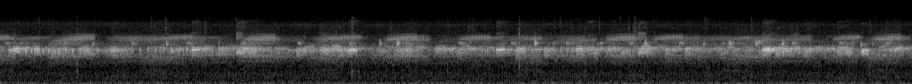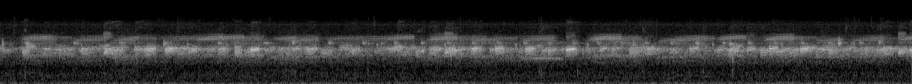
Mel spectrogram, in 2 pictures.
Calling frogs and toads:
Bischoff's tree frog (Boana bischoffi), Scinax perereca, Cochran's lime tree frog (Sphaenorhynchus surdus), Dendropsophus nahdereri
Atlantic Forest, ~4am

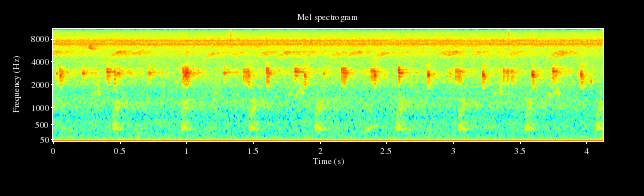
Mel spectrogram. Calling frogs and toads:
Burmeister's tree frog (Boana prasina), Cochran's lime tree frog (Sphaenorhynchus surdus)
Atlantic Forest, ~7pm

